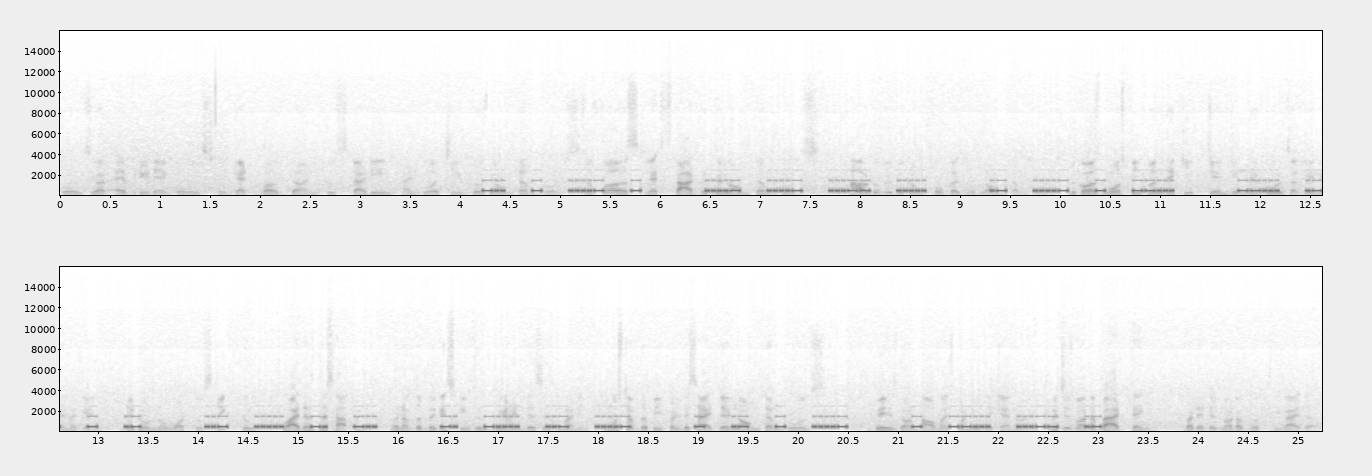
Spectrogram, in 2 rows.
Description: Morse code (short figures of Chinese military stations), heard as a keyed tone, machine-sent, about 39 wpm, spaced as for 22 wpm, 500 Hz, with speech in English. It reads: 8040 4435 1407 7101 2598 9624 0104 0731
